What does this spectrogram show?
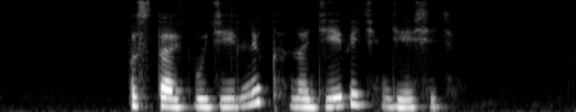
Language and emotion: Russian, neutral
